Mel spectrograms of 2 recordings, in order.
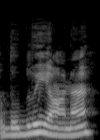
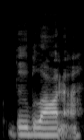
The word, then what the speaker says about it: Ljubljana: I think it's that silent J. So you see the dot and the silent J kind of makes it seem like there's an I in there, but there's not. Yeah. And it's just a silent J. So it's not Ljubljana because it looks like there's an I. It's Lublana.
